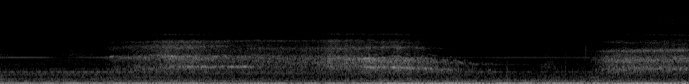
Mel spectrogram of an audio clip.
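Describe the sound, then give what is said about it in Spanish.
Slow, eerie breathing starting near a door, on its outside: long, airy inhales and exhales drawn out over several seconds, with a fresh breath beginning near the end. A low hum sits underneath, and nobody speaks. “Y de repente empecé a escuchar una respiración.”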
